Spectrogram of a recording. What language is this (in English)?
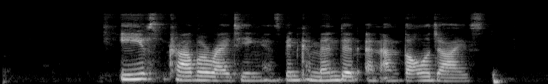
English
